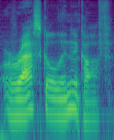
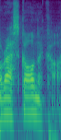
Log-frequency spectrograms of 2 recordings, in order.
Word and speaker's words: Raskolnikov: sense all right um daniel raskellinikov asks i think i said that right the first time rascal oh raskolnikov sorry i hope i said it right the second time so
